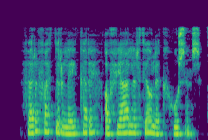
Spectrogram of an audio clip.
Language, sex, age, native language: Icelandic, female, 30-39, Icelandic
